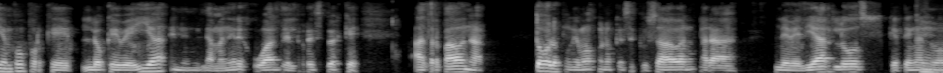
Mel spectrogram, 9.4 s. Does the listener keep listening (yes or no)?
yes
